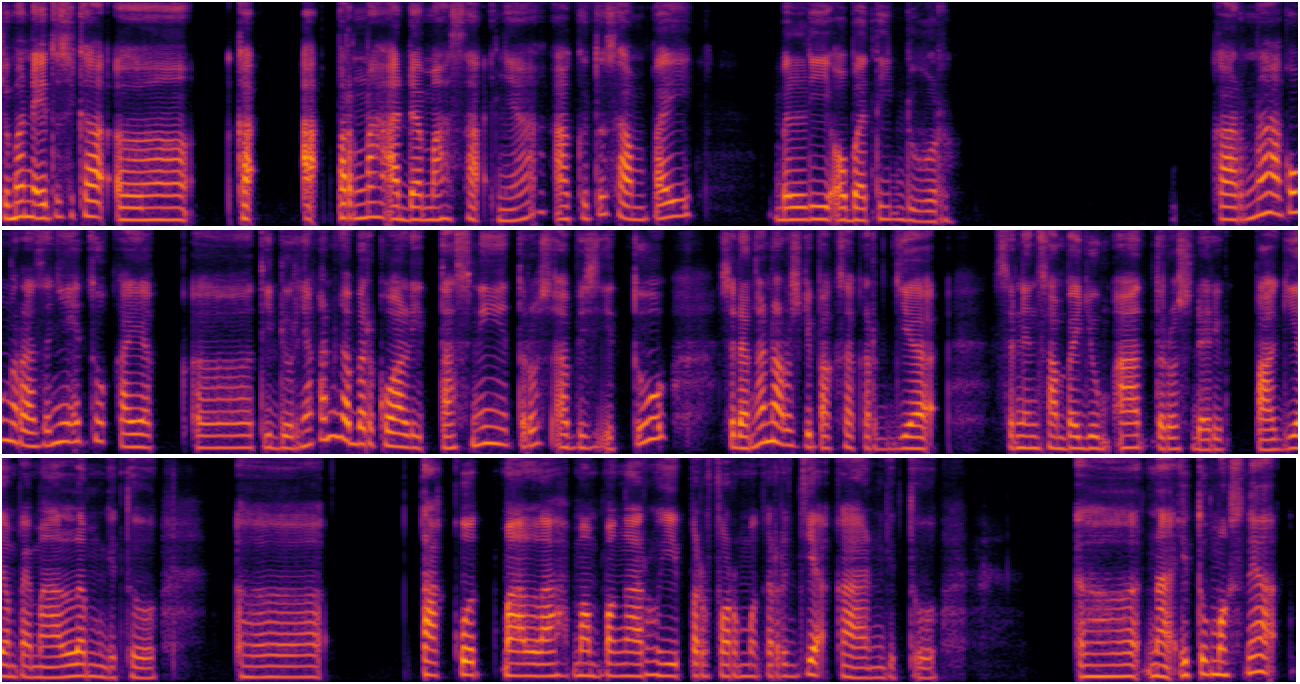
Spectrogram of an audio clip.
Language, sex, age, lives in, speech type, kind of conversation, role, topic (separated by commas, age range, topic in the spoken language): Indonesian, female, 35-39, Indonesia, conversation, advice, user, Apa yang membuat Anda sulit tidur karena pikiran yang terus dipenuhi kekhawatiran?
